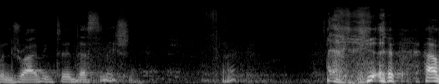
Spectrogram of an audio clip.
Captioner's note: laughing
